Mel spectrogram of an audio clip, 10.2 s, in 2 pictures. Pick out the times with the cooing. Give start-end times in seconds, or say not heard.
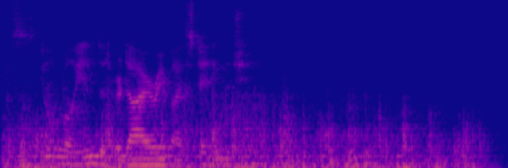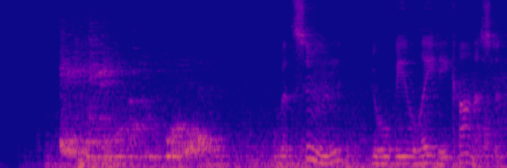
5.7-7.2.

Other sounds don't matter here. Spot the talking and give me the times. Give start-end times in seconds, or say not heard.
0.0-2.6, 7.8-10.1.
